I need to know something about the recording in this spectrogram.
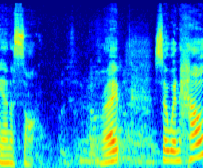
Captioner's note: audience exclaims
